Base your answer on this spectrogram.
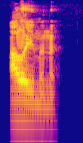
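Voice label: "алӧймыны", Komi, male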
